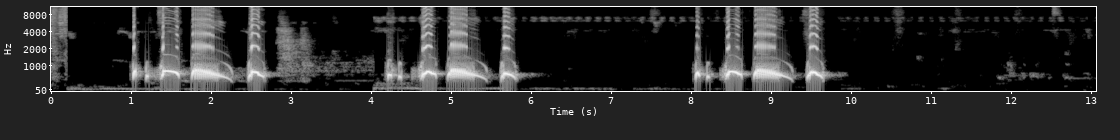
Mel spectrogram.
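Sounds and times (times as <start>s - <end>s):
dove cooing: 0.9s - 3.0s, 4.0s - 6.0s, 8.0s - 10.0s.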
